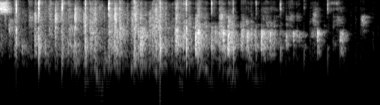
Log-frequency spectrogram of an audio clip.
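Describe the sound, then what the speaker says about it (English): An audience at a public library talk in Gatlinburg, Tennessee, claps in a brief round of applause, a dense patter of many hands fading toward the end, moderately distant and fairly faint. "Get a round of applause."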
